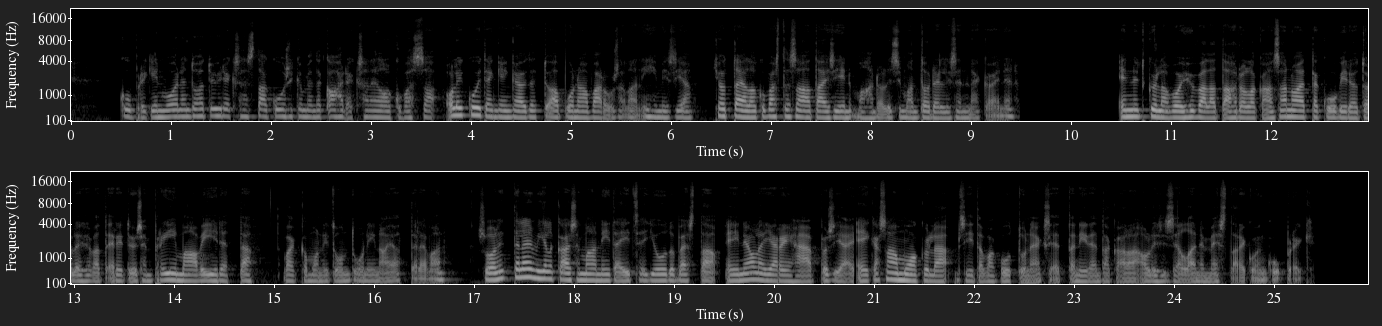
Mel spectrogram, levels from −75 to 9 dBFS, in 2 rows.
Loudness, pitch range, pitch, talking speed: -32 LUFS, 170-195 Hz, 180 Hz, 130 wpm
